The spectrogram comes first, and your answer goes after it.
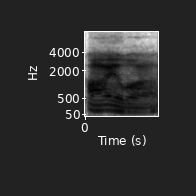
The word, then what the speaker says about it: Isla: was Elsa or or Isa and I I Googled her this morning and it it is ISA Fisher I okay so the S is silent oh boy all right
